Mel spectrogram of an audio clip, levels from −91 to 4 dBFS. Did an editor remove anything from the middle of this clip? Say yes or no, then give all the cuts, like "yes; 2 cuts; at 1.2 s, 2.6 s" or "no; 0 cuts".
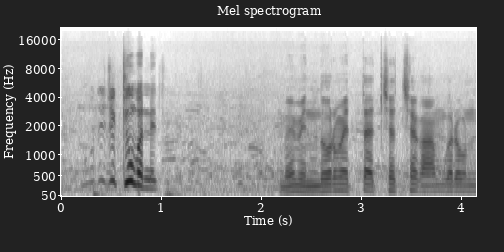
no; 0 cuts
